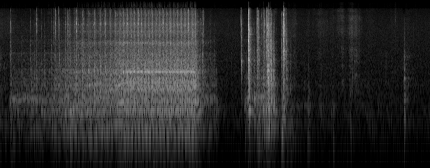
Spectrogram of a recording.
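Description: Sewing machine running a steady fast stitch for about four seconds as fabric is fed against a seam guide, then stopping, followed by a few close clicks and handling knocks.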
